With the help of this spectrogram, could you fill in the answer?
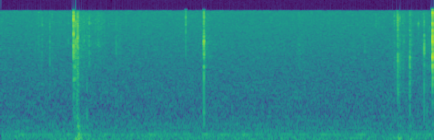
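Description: A metal knife blade shaves along the faces of a solid, faceted, pale green bar of soap held in the hand. Several short, crisp, bright scrapes stand out over a quiet low hum. They are spaced apart, with a faster cluster near the end.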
